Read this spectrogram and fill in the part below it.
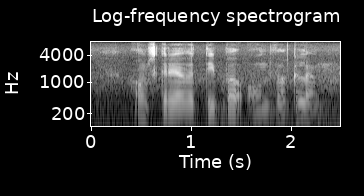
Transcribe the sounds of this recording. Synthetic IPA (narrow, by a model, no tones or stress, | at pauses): ɔ̰mskriəvətipəʔɔntvəkələŋ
